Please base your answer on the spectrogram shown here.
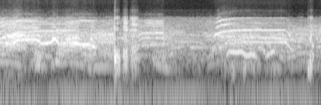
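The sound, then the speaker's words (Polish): Screams of terror from a group of people: many overlapping, high, wailing voices that cry out loudly and nearly continuously, with a couple of short breaks. “Co to było? Słyszymy przerażające krzyki.”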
